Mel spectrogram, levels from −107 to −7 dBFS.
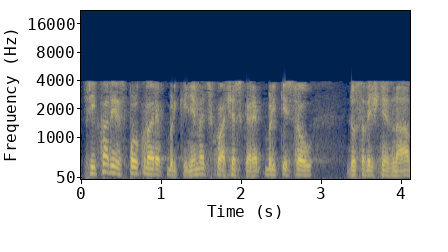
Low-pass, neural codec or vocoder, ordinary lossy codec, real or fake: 7.2 kHz; none; AAC, 16 kbps; real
